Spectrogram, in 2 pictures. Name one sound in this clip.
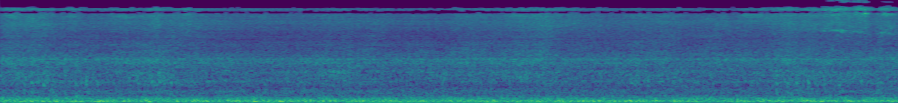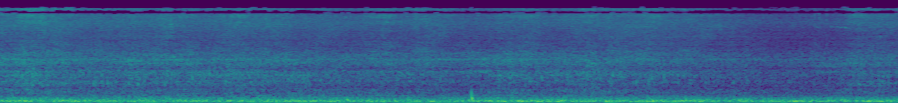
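Tyres hum on the highway.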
